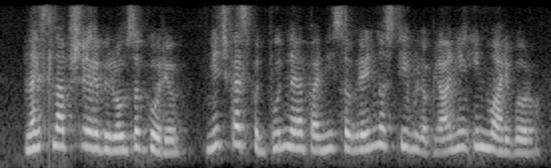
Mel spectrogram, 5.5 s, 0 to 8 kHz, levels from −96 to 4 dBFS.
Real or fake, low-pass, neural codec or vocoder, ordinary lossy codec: fake; 7.2 kHz; codec, 16 kHz in and 24 kHz out, 0.8 kbps, FocalCodec, streaming, 65536 codes; AAC, 32 kbps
